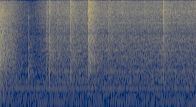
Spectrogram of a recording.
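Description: Faint crackle and small pops of e-liquid sizzling on the hot coil of the Kanger Dripbox's dripping atomizer as it is fired, with a few louder ticks around the first second.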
